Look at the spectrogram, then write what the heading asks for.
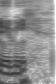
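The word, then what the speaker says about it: Numi: It's new me. – New me. Organic tea. – Is that Newman's girlfriend? – That's how you say it. New me.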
